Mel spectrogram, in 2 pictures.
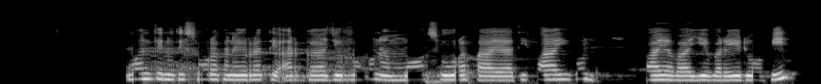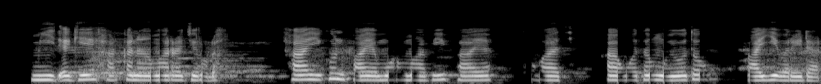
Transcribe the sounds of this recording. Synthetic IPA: wɐnt̪ɪnʊt̪ɪsuːɾɐkɐnɐɪrːɐt̪ːɪɐɾɡaːd͡ʒɪrːʊkʊnɐmːo̞ːsuːɾɐfaːjaːt̪ɪfaːjɪkʊn | faːjɐbaːjʔe̞ːbɐɾe̞ːd̪uːfɪ | miːᶑɐɡeːhɐɾkɐnaːmaːrːɐd͡ʒɪɾʊᶑɐfaːjɪkʊnfaːjɐmɔɾmaːfɪfaːjɐ | kʰʼʊbaːt̪ɪ̥ | kaːwːɐt̪ɐmʊjo̞ːt̪ɐʔʊ | b̥aːjʔe̞ːbɐɾe̞ːd̪aːᶑɐ̥

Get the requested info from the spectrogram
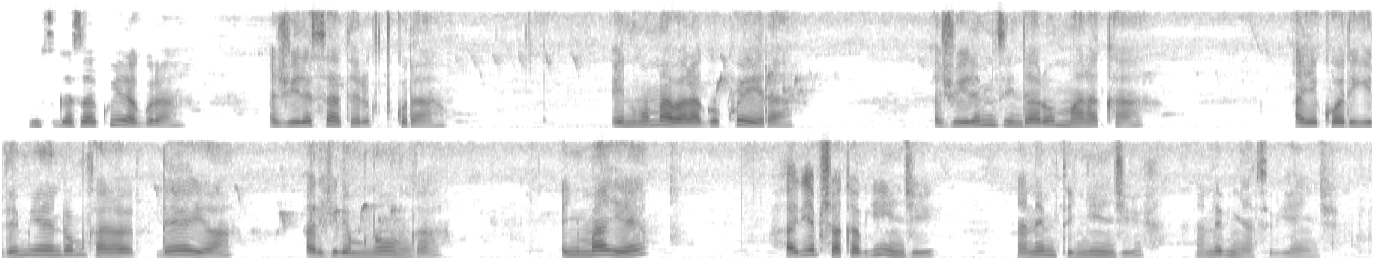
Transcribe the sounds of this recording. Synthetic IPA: omusiɡazaɾikwiːɾaɡuɾaː | ʒwiːɾe̞saːteɾiku̥tu̥kuɾa | enimwamaβaɾaɡo̞kwe̞ːɾa | ʒwiːɾe̞muziːndaɾo̞mumaɾakʰa | jekʰo̞ɾiːɾe̞ːmje̞ːndo̞ːmukadejaː | ɾiɦiɾe̞muno̞ːŋɡa | eɲumaje̞ | haɾie̞ːβiʃaːkaβjiːɲɟi | nane̞mitiɲiːɲɟi | nane̞ːβiɲaːt͡siβjiːɲɟi

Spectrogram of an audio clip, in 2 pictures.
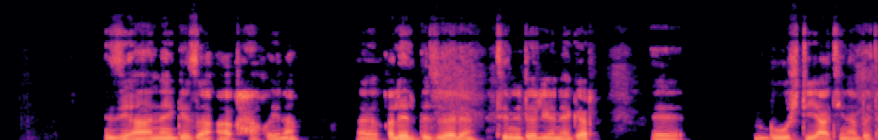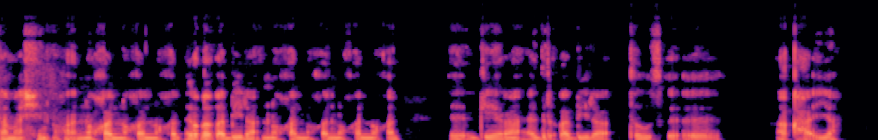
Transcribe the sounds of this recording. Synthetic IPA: ʔɨziʔanajɡɐzaʔaqʼħakʰo̞jna | qʼɨlɨlbɨzɨβɐlɐɨt̪ʰinɨd̪ɐljonɐɡɐɾ | bɨwʊʃt̪ʼia̰t̪ʰinabɐt̪ʰamaʃɪn̰nɨxalnɨxalnɨxalʔɨkʼɨkʼɐbilanoxalnɨxa̰lnɨxalnoxal | ɡeɾaʕɨd̪ɾɨkʼɐbila̰t̪ʰɐwt͡sʼɨ̰ʔ | ʔa̰kʼħa̰ʔɨ̰jːa

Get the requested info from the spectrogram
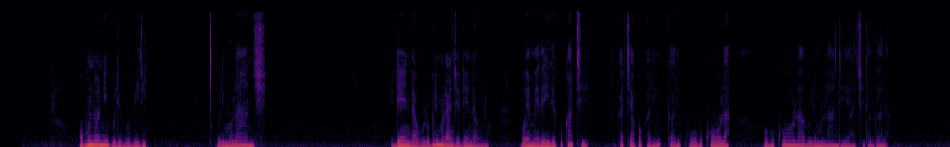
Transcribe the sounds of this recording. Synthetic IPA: o̞βuno̞niβuliβuβiɾi | βulimulaːɲɟi | edeːndawuloβulimulaːɲɟiede̞ːndawulo̞ | βwe̞ːme̞ɾe̞iɾe̞kukatʰi | ekatiako̞kalikoːβukʰo̞ːla | o̞βukʰo̞laβulimulaːɲɟijaciɾaɡala

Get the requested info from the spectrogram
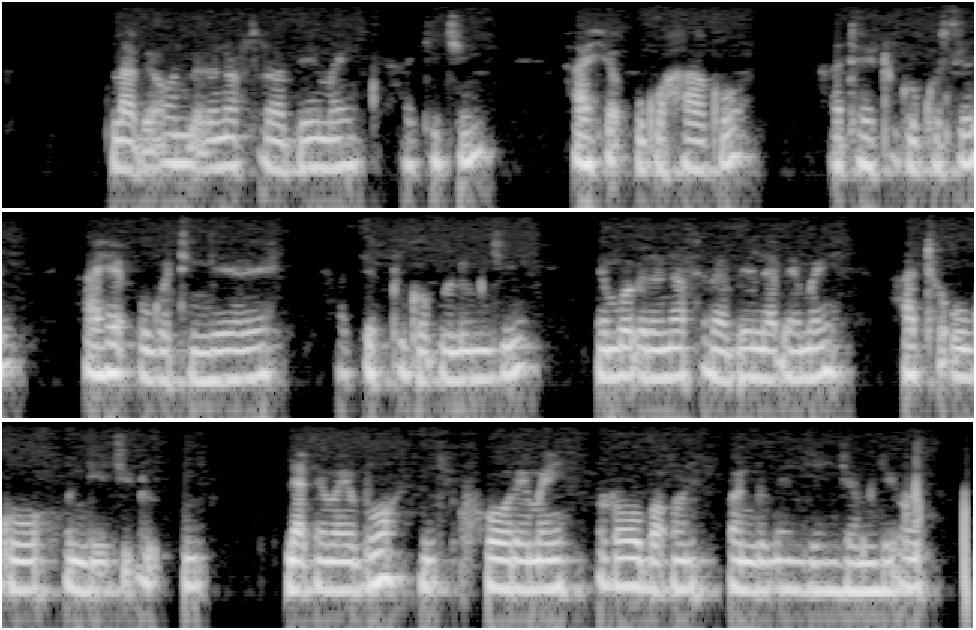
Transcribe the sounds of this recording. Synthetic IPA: laɓɛ̰ʔɔnɓɛ̰ɗɔnaftiɾabɛmajhakːit͡ʃin | haheɓːuɡɔhakɔ | hatʰahtuɡɔkusal | haɦeɓːuɡɔtiŋɡɛɾɛ | hasetːuɡɔɓolumd͡ʒi | ʔɛmbɔɓɛɗɔnafiɾabɛlaɓɛmaj | hatʰaʔuɡɔhonded͡ʒiɗuʔun | laɓɛmajbɔhɔɾɛmajrɔwbaʔɔnbandumaɲd͡ʒiɲd͡ʒamdiʔɔn

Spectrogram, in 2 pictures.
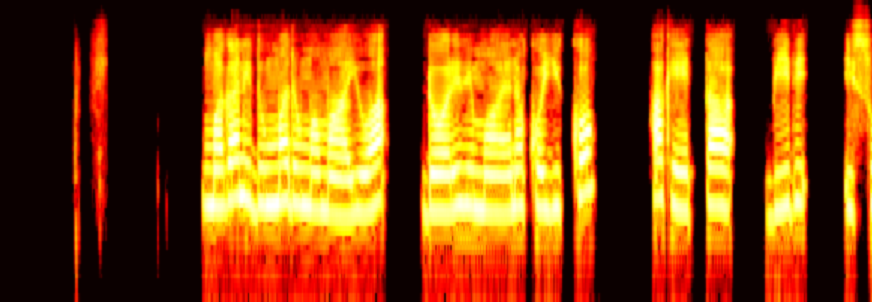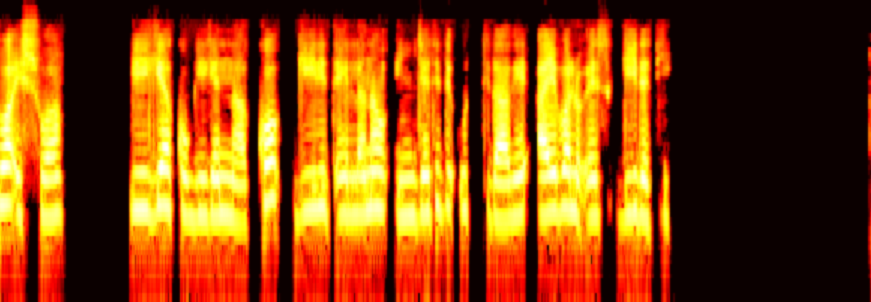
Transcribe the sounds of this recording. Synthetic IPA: mɐɡɐnɪd̪ʊmːɐd̪ʊmːɐmaːjʊwaː | d̪o̞ːɾɪd̪ɪmaːjɐnɐkɔjːɪkːɔ | hɐke̞ːt̪ːaː | biːd̪ɪ | sːʊwaɪsːʊwa | ɡiːɡɪjakːɔɡiːɡɛnːaːkːɔɡiːd̪ɪt̪ʼe̞ːlːɐnɐwɪnd͡ʒɛt̪ɪd̪ɪʔʊt̪ːɪd̪aːɡe̞ːɐjbɐlɔʔeːsɡiːd̪ɛt̪i

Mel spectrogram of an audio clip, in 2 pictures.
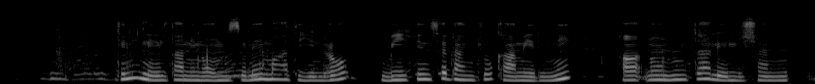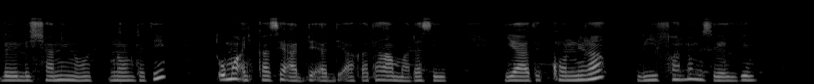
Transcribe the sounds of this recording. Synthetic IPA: t̪ɪnɪleːlt̪ɐnɪnoːmɪsɪleːmaːt̪ɪjɪnɪɾɔ | biːfɪnsɛd̪ɐnt͡ʃːukaːmeːɾɪnːɪhaːnonːɪt̪ɐ | leːlːɪʃːɐnɪnoːŋkɛt̪ɪ | t̪ʼʊmɐʔɪkːɐsɛɐd̪ːɪɐd̪ːɪɐkɐt̪amɐd̪ɐseːt̪ | jaːt̪ɛkːɔnːɪɾɐ | biːfːɐnːɔmɪsɪleːjɪt̪ɪn

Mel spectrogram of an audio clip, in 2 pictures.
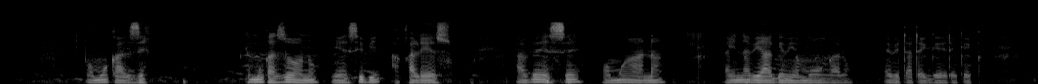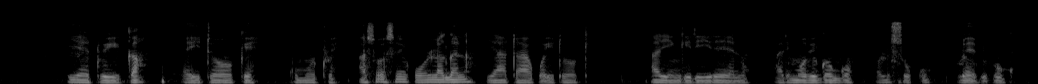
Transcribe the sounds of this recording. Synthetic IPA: o̞mukazi | omukazio̞ːno̞jesiβiakale̞ːso̥aβe̞ːse̞o̞mwaːnaː | jinaβjaːɡe̞mjomuːŋɡalo̞ | e̞βitate̞ɡe̞ːɾʔe̞ke̞kḁ | je̞twiːkaeito̞ːke̞ | kumutwe̞aso̞̰ːse̞koːlulaɡalajataːkweito̞ːke̥ | aliːŋɡiɾiːɾe̞ːno̞ | alimuβiɡo̞ɡo̞ːlusuku | lwe̞ːβiɡoɡo̞

